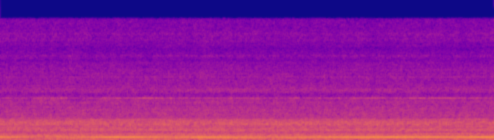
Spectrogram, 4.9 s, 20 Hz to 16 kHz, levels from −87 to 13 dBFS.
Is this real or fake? fake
